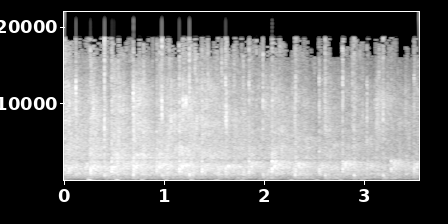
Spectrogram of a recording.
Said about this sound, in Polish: Tego powitajmy oklaskami.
